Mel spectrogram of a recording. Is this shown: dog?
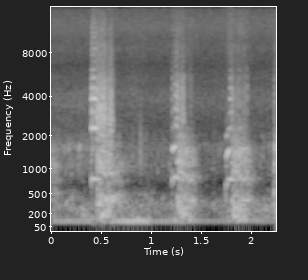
yes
